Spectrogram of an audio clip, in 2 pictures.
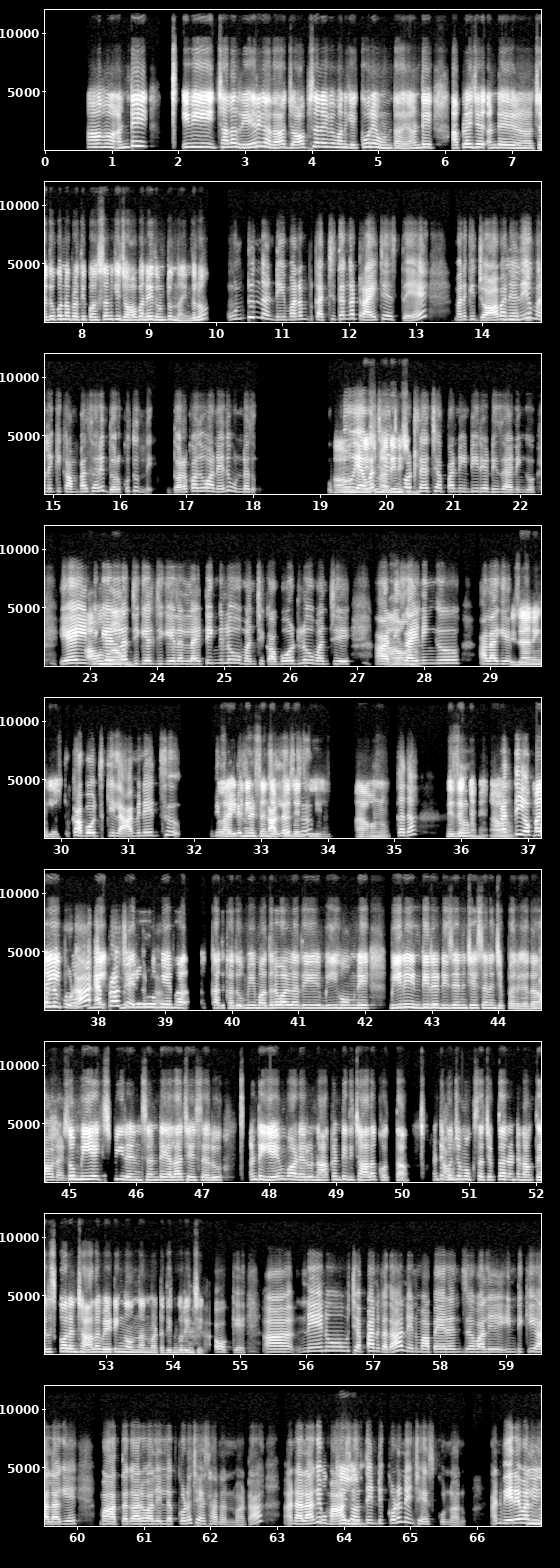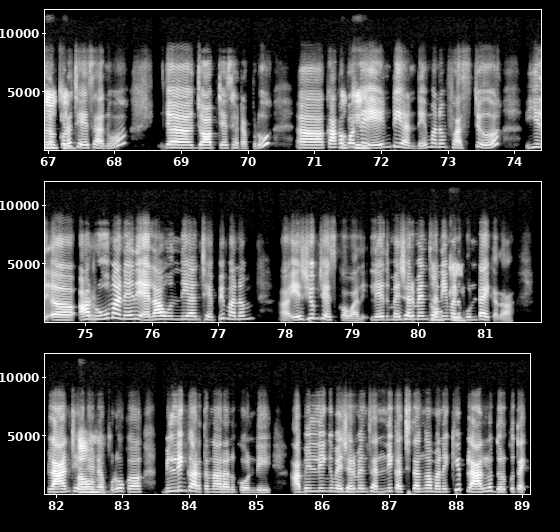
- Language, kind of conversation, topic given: Telugu, podcast, చదువు ఎంపిక నీ జీవితాన్ని ఎలా మార్చింది?
- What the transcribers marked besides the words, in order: lip smack; in English: "రేర్"; in English: "అప్లై"; in English: "పర్సన్‌కి"; in English: "ట్రై"; in English: "కంపల్సరీ"; in English: "ఇంటీరియర్ డిజైనింగ్?"; in English: "డిజైనింగు"; in English: "కబోర్డ్స్‌కి లామినేట్స్, డిఫరెంట్, డిఫరెంట్ కలర్స్"; in English: "లైటనింగ్స్"; in English: "సో"; in English: "అప్రోచ్"; in English: "మదర్"; in English: "హోమ్‌ని"; in English: "ఇంటీరియర్ డిజైనింగ్"; in English: "సో"; in English: "ఎక్స్పీరియన్స్"; lip smack; lip smack; in English: "వెయిటింగ్‌గా"; in English: "పేరెంట్స్"; in English: "అండ్"; in English: "అండ్"; in English: "ఫస్ట్"; in English: "రూమ్"; in English: "అ ఎజ్యుమ్"; in English: "మెజర్మెంట్స్"; in English: "ప్లాన్"; in English: "బిల్డింగ్"; in English: "బిల్డింగ్ మెజర్మెంట్స్"; other background noise; in English: "ప్లాన్‌లో"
